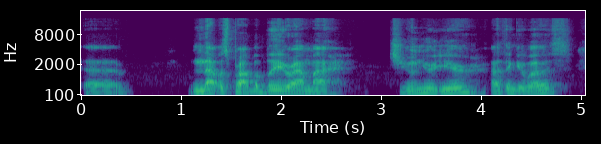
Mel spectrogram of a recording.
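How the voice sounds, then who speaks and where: Lively storytelling man from Indianapolis. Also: medium pitch, a little slow, gravelly. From Indianapolis, USA. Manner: lively storyteller who acts out the people he quotes. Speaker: guest, former college football player. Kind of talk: casual interview storytelling.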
